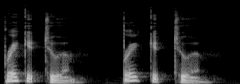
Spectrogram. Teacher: To him or to her. And with both of these words, him and her, most of the time the H is silent because these are not stressed words. · The T in it is a stop T. Link it to the next word, break it to.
